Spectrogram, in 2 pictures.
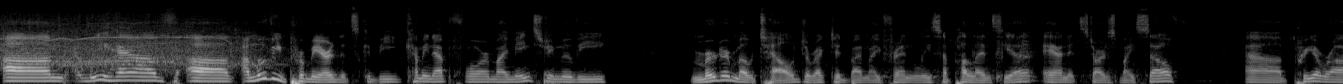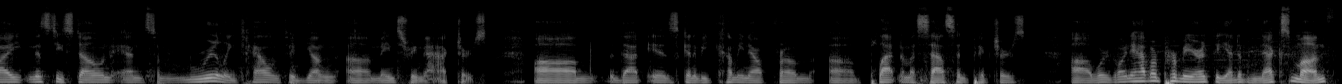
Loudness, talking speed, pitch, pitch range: -32 LUFS, 150 wpm, 110 Hz, 95-130 Hz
